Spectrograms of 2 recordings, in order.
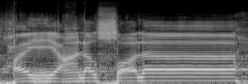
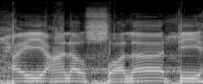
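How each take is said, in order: First: It stops on the last word, dropping its ending. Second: It keeps the final vowel and runs into the next phrase. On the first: "Mia wakaf" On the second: "Mia sambung"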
